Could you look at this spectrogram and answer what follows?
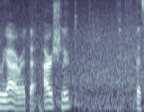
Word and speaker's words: Aareschlucht: So here we are, we're at the Aareschlucht. That's how you pronounce it.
